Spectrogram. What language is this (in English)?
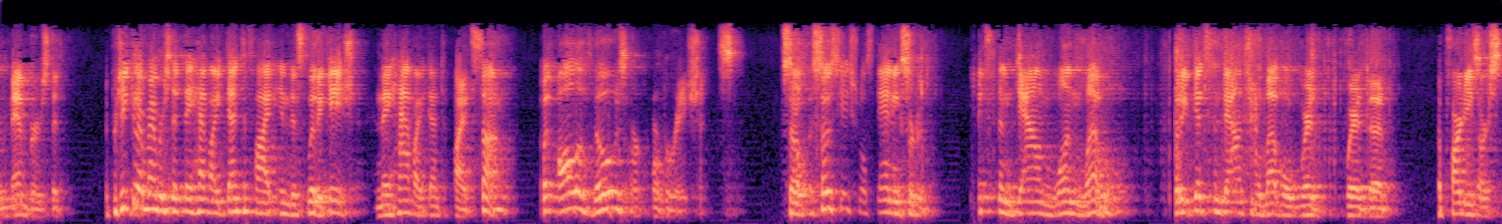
English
